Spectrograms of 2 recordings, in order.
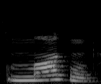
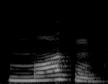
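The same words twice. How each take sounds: The two takes are said the same way.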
